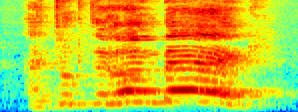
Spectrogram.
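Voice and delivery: high, loud, stricken realization; horrified cry. Retold or imitated. Mother realizing on the train she took the wrong bag, horrified cry. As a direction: cry it out as the horror lands. Mother discovers baby left behind.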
